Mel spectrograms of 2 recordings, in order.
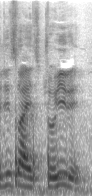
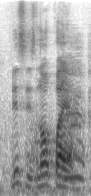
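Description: First: "choire" said as cho-ee-reh; spell-read "choire" with a ch; mispronounced choire. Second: Said in the usual way. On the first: Shown as a demonstration. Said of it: "I'm only telling you this one is choire".

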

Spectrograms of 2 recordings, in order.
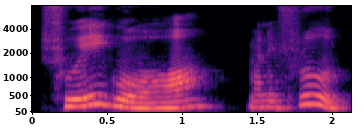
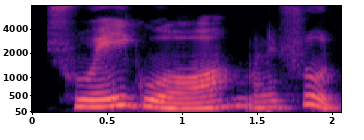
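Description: No difference in how they are said.

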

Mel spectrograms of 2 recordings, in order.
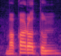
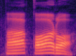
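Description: First: Said in the usual way. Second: "বা ক র" drawn out very slowly, each syllable held. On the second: Shown as a demonstration. Teacher sounding out the word for learners, very slow separate syllables in "বা ক র". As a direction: stretch "বা ক র" so learners hear every vowel.

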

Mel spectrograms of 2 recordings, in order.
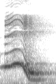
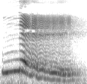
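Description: First: Neigh squealed much higher like a whinnying horse; whinny the word Neigh like a horse. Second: Said in the usual way. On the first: Shown as a demonstration. Speech therapist showing a toddler the horse sound, high whinnying Neigh. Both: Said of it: "The horse says neigh".

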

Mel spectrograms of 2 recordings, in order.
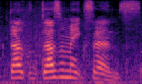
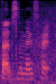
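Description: First: "That doesn't make sense" slowed right down, each word weighted; slow emphatic repeat. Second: Said in the usual way. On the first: Real, not acted. Insisting to the viewer it adds up to nothing, slow and emphatic.

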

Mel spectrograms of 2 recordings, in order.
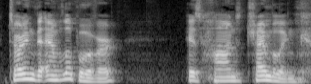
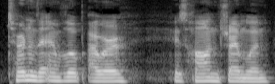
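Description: First: TURNING THE ENVELOPE OVER in standard English, fully sounded words; standard English translation. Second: TURNING THE ENVELOPE OUR read in Scots, "over" said as "ower". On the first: Translating the Scots line for viewers, in careful standard English. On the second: Reading the Scots book aloud to viewers, in Scots pronunciation. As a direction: say HIS HAND TREMBLING in Scots, dropping sounds in "hand" and "trembling". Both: Shown as a demonstration. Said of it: "I'm gonna be the translator for this".

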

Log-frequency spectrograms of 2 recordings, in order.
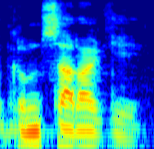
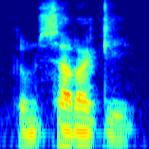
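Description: First: 금싸라기 with the ㅆ said halfway between s and ch, slowly; 금싸라기를 스와 츠 중간 발음으로. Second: Said in the usual way. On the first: Shown as a demonstration. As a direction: say 금싸라기 with an s-ch blend. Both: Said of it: "스, 츠 발음 중간쯤".

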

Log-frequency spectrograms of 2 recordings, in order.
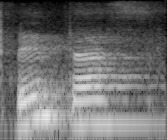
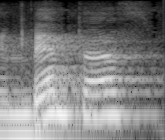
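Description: First: Said in the usual way. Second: Ventas called out higher and louder; little shout. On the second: Shown as a demonstration. Teacher showing how Excel shouts the sheet name, mock little shout. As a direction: give ventas a small playful yell, like an exclamation mark. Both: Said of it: "pero gritadito".

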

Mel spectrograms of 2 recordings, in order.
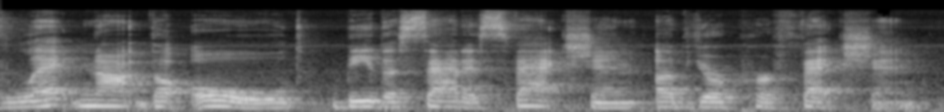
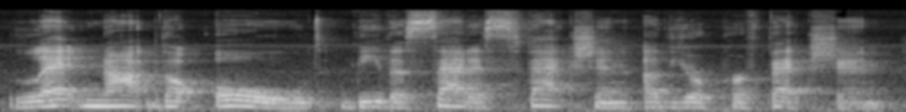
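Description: First: Slow, weighty voice of the Lord, lightly done. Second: Said in the usual way. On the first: Acted. Prophet delivering the word she heard from the Lord, slow and weighty. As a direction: lay it down slow like a divine decree. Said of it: "I heard the Lord speak very loud and clearly". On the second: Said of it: "I don't talk like that".

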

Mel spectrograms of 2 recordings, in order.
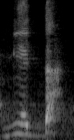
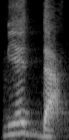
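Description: First: "Mierda" with the R dropped and the d held: "mie-dda"; Cuban accent mierda. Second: "mierda" with no R and a held double d; Cuban accent mierda. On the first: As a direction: say "Mierda" Cuban-style, soft and swallowed. ("Mierda" sin R, con la d sostenida) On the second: ("mierda" con D sostenida, sin R) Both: Shown as a demonstration. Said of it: "dos veces la D".

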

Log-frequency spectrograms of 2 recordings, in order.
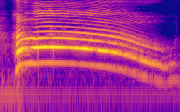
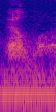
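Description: First: Long, high, full shout; as loud as possible. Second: Tiny whispered greeting; as quiet as possible. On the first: Teacher showing children opposite hellos, as loud as possible. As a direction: holler the greeting and hold it. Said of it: "as loud as we can". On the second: Teacher showing children opposite hellos, as quiet as possible. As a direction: whisper it so it barely carries. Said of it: "as quiet as we can". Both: Shown as a demonstration.

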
